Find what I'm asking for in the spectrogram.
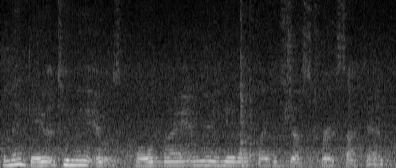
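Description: A woman with vocal fry, a fairly low pitch and fairly even intonation at a fast pace, amid clear background noise.

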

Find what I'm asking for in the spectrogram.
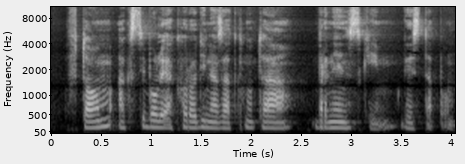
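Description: A woman speaks at a fairly low pitch with monotone, flat intonation. The background is quiet. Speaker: documentary filmmaker and author; guest, reporter. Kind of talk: public talk. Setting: live audience event. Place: hall. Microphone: handheld.

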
